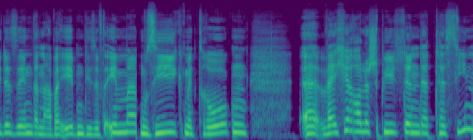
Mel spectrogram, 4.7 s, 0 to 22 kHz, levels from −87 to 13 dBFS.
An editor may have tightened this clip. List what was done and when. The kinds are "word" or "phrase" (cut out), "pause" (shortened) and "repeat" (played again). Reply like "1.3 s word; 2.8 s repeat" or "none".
1.0 s word; 1.4 s word

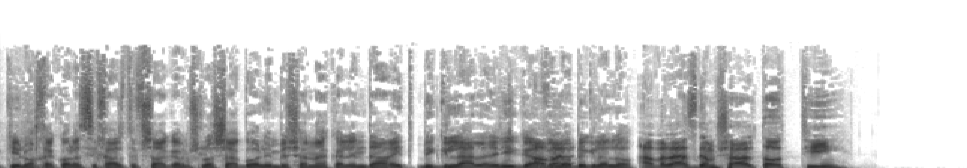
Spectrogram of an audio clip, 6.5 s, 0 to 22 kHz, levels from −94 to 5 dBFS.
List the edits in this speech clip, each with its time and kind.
1.2 s phrase

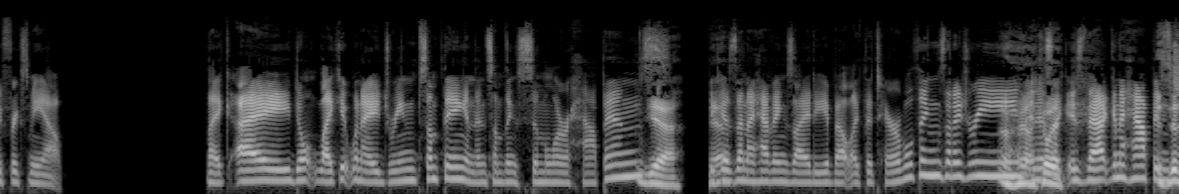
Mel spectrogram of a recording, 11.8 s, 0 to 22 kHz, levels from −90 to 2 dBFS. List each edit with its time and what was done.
none

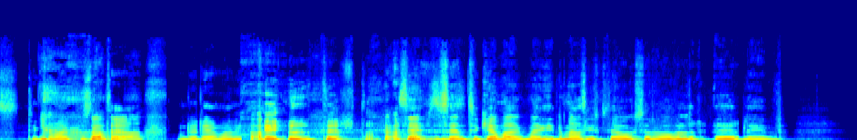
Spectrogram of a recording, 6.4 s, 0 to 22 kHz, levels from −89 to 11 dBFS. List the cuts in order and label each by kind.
1.2 s pause; 1.8 s word; 4.4 s phrase; 5.5 s phrase

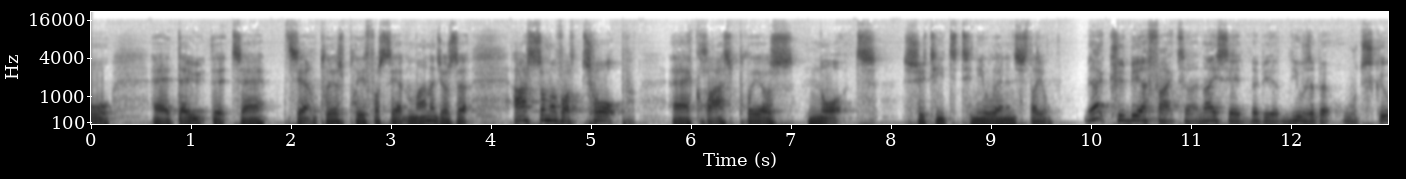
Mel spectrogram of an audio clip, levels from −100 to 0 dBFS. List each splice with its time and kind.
9.7 s pause

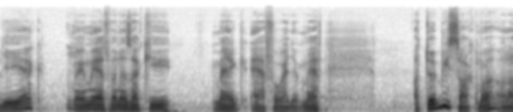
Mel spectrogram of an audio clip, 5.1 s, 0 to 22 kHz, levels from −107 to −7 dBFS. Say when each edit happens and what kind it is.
none

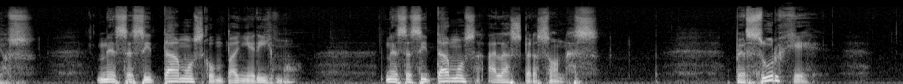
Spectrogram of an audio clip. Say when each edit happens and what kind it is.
2.0 s word; 5.2 s word; 7.5 s word

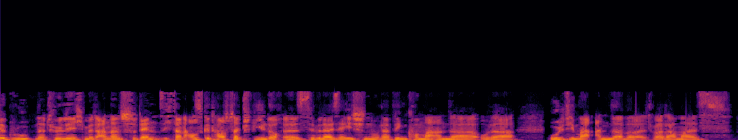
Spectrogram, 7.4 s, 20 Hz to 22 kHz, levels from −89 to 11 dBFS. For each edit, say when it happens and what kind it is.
1.6 s phrase; 2.4 s phrase; 2.8 s word; 5.4 s pause

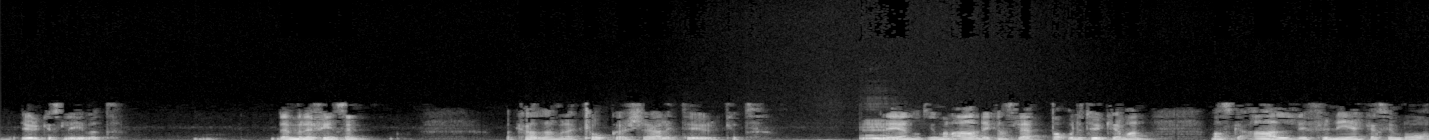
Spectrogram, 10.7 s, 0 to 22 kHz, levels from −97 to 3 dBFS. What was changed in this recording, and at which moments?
none

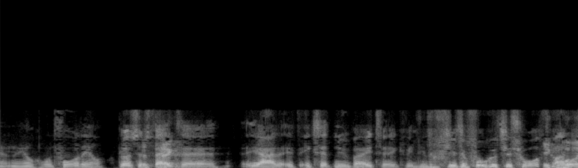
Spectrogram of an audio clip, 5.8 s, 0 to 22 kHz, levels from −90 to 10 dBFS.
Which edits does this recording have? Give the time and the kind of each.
1.1 s pause

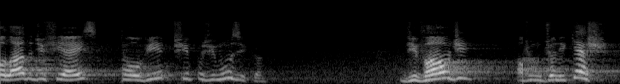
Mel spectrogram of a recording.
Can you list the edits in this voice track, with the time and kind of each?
1.2 s word; 1.7 s word; 5.2 s word

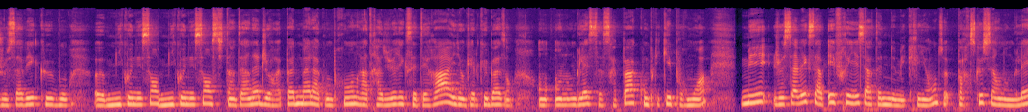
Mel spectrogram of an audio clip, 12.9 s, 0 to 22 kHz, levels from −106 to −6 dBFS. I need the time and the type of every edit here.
2.0 s repeat; 6.7 s word; 10.3 s word

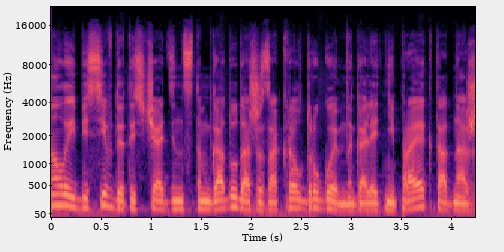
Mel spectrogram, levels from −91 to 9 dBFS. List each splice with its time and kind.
none

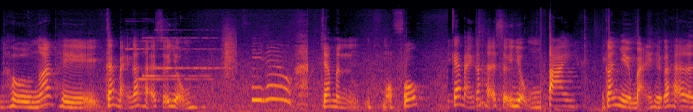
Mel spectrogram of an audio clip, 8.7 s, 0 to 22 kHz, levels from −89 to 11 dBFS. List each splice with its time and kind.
3.1 s word; 6.8 s word

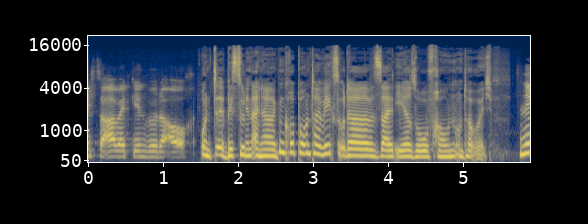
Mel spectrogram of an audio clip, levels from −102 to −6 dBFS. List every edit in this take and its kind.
2.1 s word; 2.5 s word; 4.1 s word

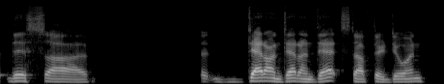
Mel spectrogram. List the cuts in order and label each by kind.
none

